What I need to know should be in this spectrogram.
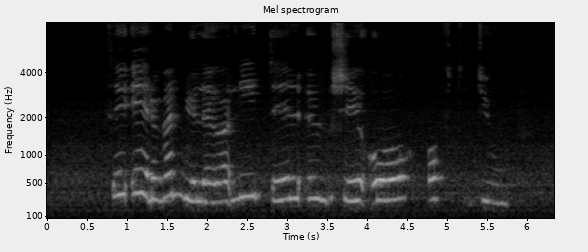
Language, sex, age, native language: Icelandic, male, 13, Icelandic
